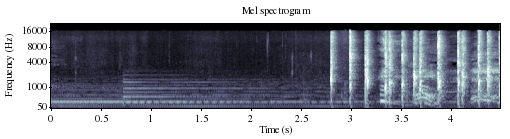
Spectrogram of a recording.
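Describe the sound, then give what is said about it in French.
A held, humming musical tone gives way to a burst of applause in a radio station's control room after a live performance: loud, scattered claps from a small group, irregular and sharp, continuing to the end. “Et ça applaudit beaucoup en régie.”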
